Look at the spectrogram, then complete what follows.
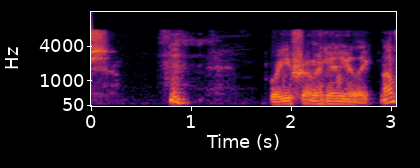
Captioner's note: laughs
